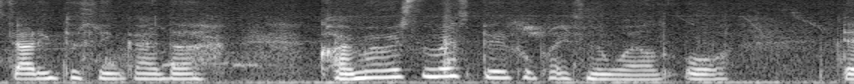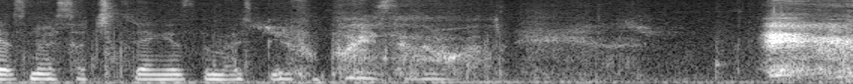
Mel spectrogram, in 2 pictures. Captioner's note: massive asthmatic sigh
